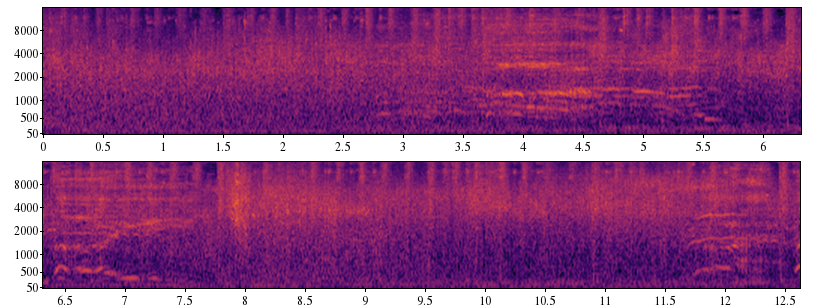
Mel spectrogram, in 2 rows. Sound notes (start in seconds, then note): 2.6 crowd shrieking; 8.6 explosion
